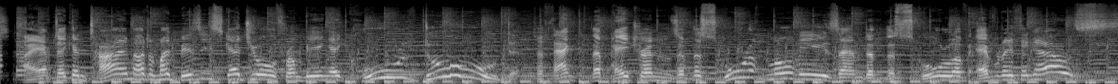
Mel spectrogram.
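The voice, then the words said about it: Performs a cartoonish character voice. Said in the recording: “in a Papyrus voice”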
